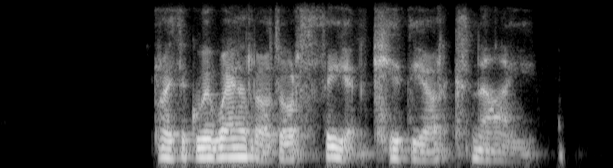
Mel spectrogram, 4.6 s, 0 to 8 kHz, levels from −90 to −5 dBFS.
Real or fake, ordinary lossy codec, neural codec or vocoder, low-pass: real; Opus, 32 kbps; none; 7.2 kHz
